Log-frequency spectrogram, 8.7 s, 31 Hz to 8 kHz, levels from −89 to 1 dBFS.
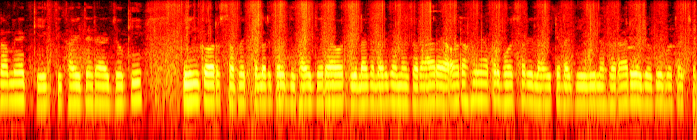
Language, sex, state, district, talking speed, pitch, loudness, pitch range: Hindi, male, Uttar Pradesh, Jalaun, 305 wpm, 135 Hz, -17 LUFS, 135-140 Hz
